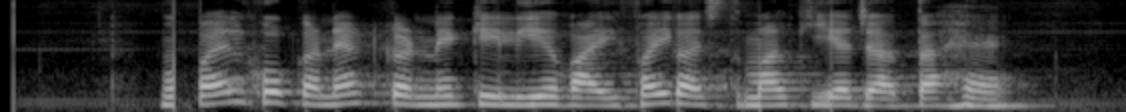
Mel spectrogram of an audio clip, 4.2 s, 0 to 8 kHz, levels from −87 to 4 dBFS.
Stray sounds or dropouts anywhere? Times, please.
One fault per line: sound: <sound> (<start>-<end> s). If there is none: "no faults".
sound: dropout (0.6-0.7 s)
